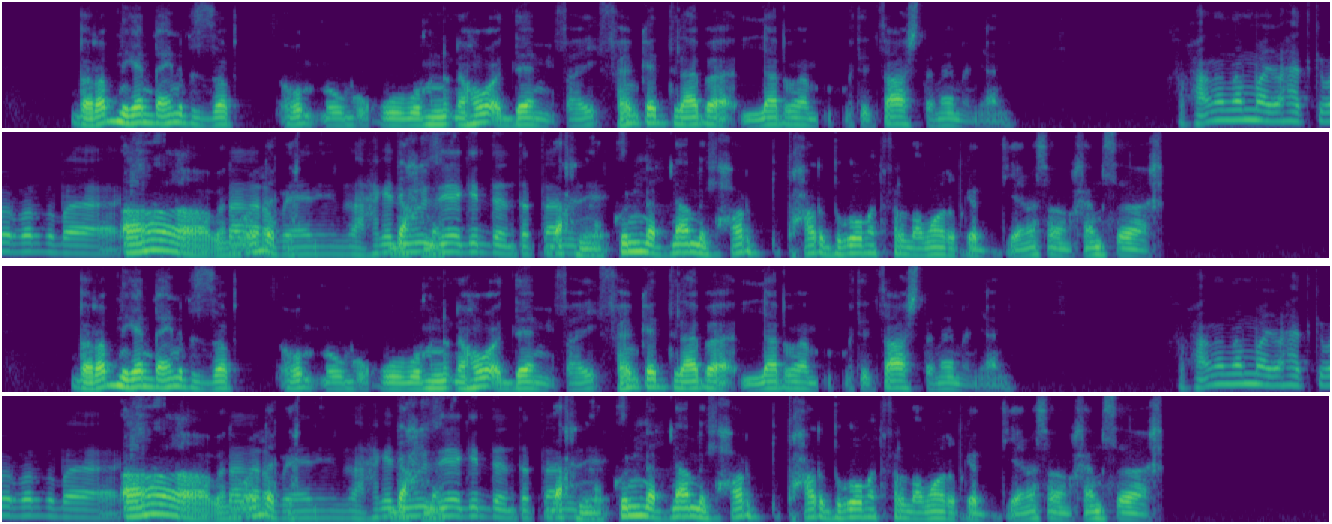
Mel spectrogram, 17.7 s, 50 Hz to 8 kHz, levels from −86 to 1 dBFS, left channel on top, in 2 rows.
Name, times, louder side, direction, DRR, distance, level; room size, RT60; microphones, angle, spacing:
voice 1, 0.5-1.5 1.9-5.4 5.9-6.7 9.6-10.7 11.4-11.8 12.5-16.6, right 1 dB, 10° right, 3.5 m, -26 dB
voice 2, 7.8-9.7 10.4-12.9, left 1 dB, 25° left, 7.4 m, -31 dB
head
